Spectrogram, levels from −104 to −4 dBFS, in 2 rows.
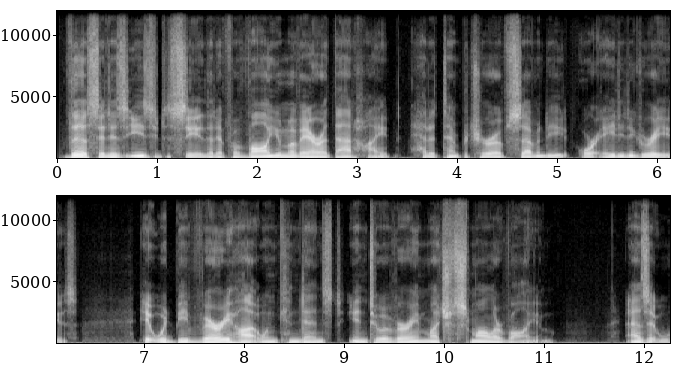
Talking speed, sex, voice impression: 255 wpm, male, masculine, middle-aged, relaxed, weak, slightly dark, slightly halting, calm, kind, modest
